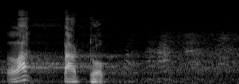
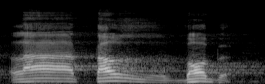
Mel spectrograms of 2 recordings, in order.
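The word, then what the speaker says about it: لا تغضب: Lam alif ta gin ba, dan Gauro membacanya sebagai "lak tadop ." Ya, itu memang bahasa Jepang, meskipun yang benar adalah "la tagdob."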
